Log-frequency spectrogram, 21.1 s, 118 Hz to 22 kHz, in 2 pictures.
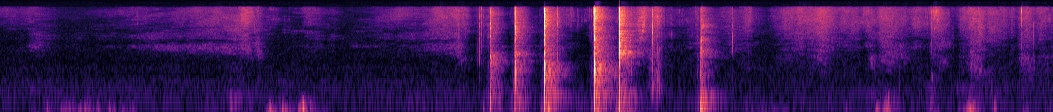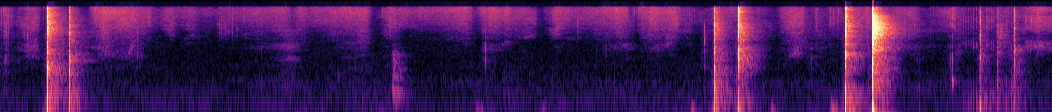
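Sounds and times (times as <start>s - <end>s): soft pats on skin: 4.3s - 21.0s
hands slapping skin: 4.8s - 7.4s, 10.2s - 11.5s, 17.5s - 18.2s, 18.9s - 19.6s, 20.2s - 20.9s.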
